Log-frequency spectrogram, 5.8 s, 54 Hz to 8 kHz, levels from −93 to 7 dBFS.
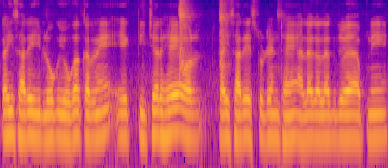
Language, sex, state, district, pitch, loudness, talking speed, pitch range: Hindi, male, Maharashtra, Mumbai Suburban, 135 Hz, -15 LUFS, 205 wpm, 135-140 Hz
